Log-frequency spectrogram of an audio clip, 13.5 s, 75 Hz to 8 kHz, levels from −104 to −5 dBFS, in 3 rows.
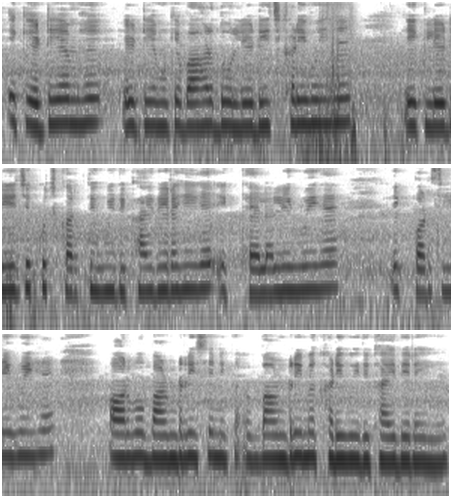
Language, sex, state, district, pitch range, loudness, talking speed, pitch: Hindi, female, Maharashtra, Dhule, 220-235 Hz, -32 LUFS, 190 wpm, 225 Hz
